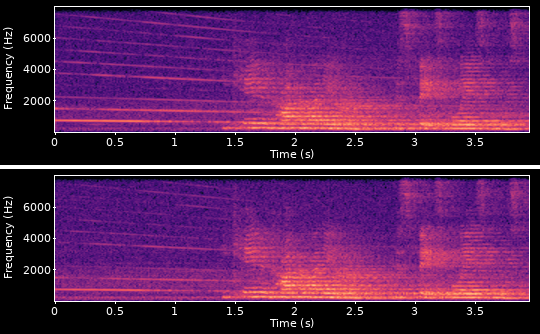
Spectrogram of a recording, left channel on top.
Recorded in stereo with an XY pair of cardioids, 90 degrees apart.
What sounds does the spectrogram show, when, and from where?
1.4 s a woman speaking: 15° right, 2 m; by 3.9 s 30° left, 2.5 m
